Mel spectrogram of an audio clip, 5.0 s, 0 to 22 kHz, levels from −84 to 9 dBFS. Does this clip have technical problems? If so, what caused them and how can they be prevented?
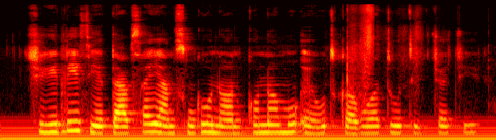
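Yes, there's mains hum running under the speech for the whole clip: a steady 50 Hz drone, fairly loud at roughly 10 dB below the speech. That's the power line leaking into the signal, likely through a ground loop or a transformer sitting near the cabling. To prevent it, keep everything on one grounded outlet, use balanced cables or a ground-lift DI, and route audio lines away from power supplies.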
